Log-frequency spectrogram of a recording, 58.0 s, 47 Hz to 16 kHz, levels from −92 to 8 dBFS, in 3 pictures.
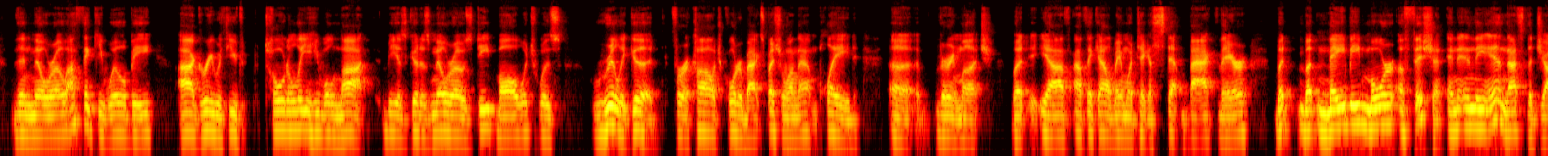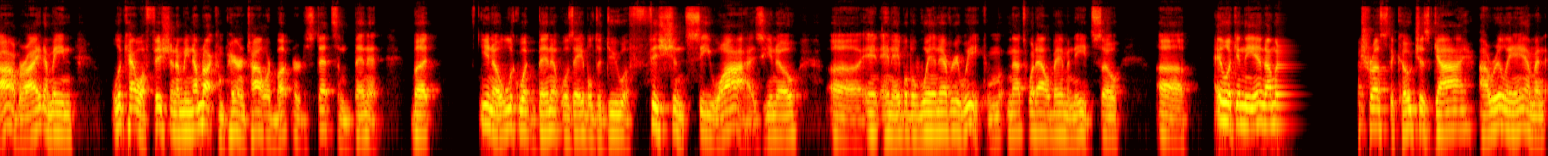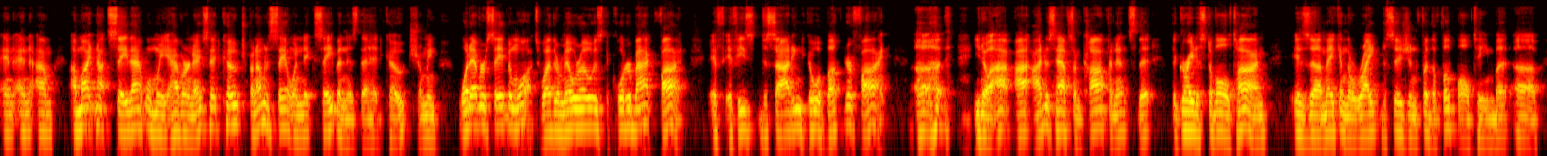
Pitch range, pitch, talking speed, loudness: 110-135 Hz, 120 Hz, 205 wpm, -25 LUFS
